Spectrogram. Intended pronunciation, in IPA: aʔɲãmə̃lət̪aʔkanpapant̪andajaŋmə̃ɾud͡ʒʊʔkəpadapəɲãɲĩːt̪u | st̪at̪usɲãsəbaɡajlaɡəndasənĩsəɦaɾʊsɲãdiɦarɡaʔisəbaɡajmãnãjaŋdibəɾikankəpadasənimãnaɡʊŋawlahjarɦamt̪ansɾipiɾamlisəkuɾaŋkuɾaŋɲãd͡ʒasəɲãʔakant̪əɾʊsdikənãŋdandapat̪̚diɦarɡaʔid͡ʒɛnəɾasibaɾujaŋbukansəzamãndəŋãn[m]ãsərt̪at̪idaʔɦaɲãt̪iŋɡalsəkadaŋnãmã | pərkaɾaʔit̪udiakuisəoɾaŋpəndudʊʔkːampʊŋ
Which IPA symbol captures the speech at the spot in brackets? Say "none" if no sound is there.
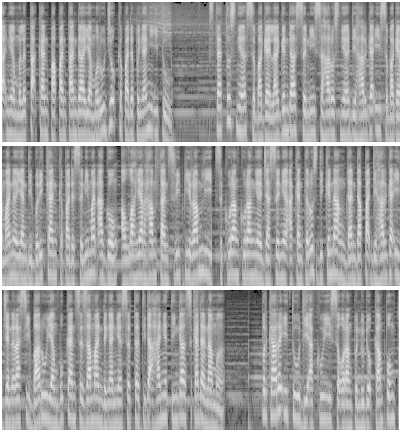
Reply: ɲ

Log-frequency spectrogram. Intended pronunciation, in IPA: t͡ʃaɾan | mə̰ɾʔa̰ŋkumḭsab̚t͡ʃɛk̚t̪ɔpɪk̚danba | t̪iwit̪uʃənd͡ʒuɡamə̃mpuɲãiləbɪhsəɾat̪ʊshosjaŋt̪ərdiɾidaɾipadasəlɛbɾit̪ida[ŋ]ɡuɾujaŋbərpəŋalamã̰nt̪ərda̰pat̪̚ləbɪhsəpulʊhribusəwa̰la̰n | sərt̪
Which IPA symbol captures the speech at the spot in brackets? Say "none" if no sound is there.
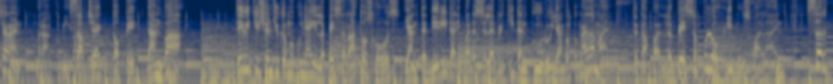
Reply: n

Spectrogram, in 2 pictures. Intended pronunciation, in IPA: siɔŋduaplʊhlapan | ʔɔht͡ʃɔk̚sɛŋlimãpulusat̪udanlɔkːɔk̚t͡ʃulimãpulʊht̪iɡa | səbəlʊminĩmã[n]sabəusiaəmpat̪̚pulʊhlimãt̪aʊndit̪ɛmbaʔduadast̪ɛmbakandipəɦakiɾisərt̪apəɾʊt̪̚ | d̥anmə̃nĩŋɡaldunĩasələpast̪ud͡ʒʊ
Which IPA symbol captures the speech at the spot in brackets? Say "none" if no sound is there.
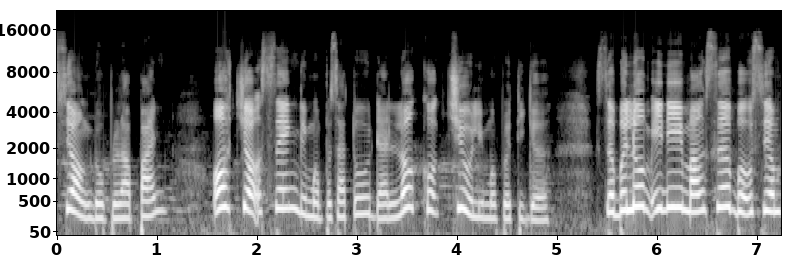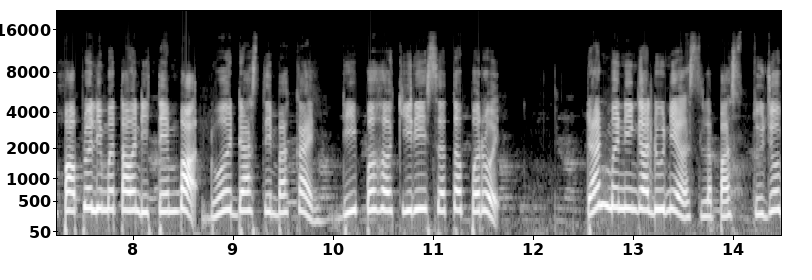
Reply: ŋ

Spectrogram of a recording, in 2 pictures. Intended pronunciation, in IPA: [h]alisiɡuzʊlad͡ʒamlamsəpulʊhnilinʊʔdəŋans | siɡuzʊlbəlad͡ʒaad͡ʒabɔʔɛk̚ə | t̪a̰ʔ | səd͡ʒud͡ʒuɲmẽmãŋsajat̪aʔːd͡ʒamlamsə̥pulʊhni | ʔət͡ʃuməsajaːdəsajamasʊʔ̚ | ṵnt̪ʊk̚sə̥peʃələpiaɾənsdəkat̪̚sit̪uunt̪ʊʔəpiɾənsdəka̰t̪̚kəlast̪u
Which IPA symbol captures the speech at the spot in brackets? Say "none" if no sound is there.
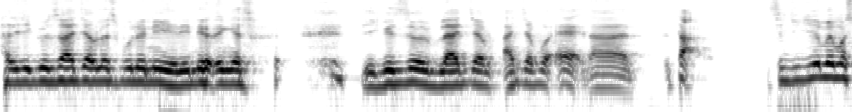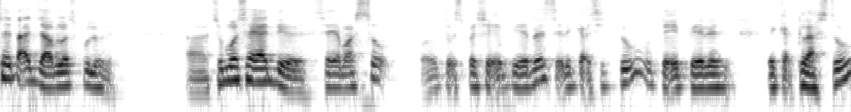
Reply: h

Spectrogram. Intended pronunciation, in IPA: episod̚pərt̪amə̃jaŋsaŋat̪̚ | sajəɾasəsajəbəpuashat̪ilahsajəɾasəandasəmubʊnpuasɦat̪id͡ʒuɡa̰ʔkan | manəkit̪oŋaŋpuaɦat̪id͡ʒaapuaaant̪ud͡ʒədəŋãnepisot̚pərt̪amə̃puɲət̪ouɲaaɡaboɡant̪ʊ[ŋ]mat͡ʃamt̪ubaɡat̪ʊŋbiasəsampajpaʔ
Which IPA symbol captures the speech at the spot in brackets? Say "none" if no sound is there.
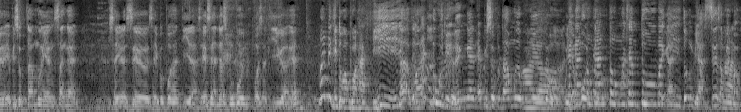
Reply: ŋ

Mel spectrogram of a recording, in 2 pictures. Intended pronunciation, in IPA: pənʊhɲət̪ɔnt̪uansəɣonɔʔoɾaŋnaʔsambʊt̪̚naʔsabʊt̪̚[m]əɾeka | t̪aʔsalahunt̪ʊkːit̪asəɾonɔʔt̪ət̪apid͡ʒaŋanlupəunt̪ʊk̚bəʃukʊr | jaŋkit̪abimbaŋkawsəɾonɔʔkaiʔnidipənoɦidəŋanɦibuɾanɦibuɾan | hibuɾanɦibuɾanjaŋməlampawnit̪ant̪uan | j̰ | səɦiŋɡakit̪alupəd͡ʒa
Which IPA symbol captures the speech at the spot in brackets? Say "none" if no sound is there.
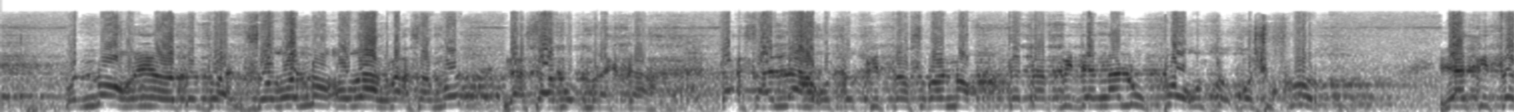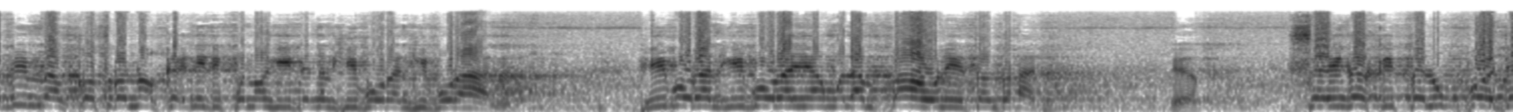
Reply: m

